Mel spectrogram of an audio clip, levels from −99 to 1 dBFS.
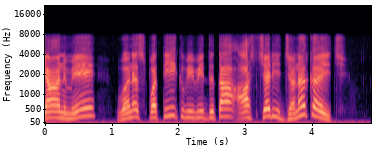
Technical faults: none

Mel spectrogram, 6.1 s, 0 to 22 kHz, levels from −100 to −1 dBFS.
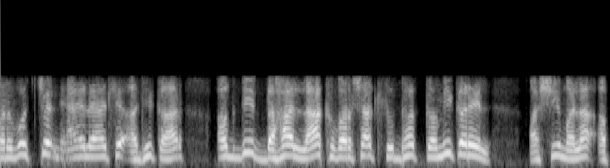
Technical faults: G.729 codec; VoIP packet loss concealed by the speech codec

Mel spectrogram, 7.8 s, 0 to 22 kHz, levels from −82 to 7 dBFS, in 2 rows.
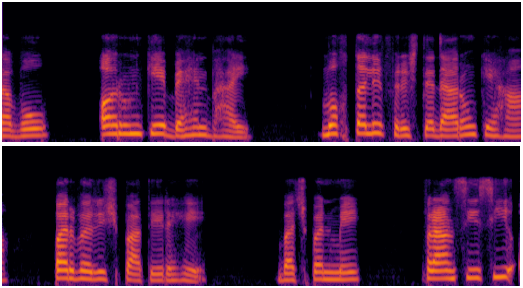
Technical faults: Opus voice compression

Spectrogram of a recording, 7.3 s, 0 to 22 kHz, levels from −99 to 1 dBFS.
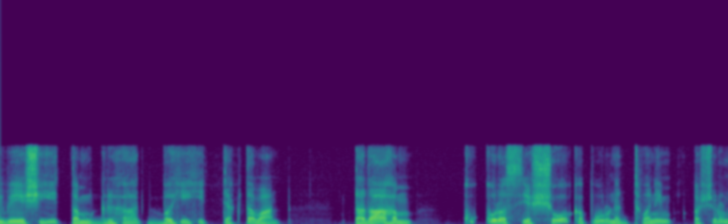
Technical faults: clock drift between sender and receiver; repeated timing corrections

